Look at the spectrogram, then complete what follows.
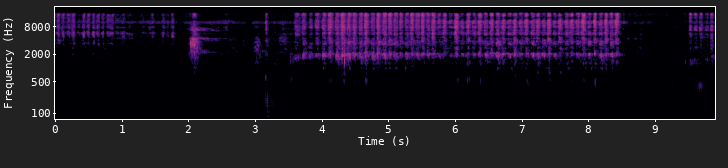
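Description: Coloured pencil scratching faintly on paper in quick back-and-forth shading strokes for about five seconds, starting a few seconds in, after a couple of light taps.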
